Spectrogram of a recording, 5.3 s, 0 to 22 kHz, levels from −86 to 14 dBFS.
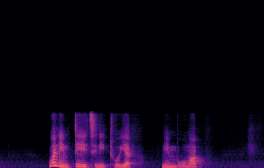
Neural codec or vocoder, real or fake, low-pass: codec, 16 kHz, 0.2 kbps, FocalCodec; fake; 7.2 kHz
